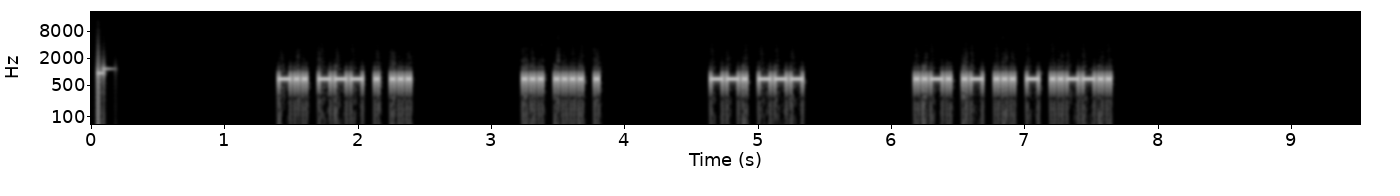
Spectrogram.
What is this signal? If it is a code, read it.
Morse code, heard as a keyed tone, about 39 wpm, 700 Hz. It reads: DOES SHE GO FAST?
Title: 4x Word-Spacing - Sentences from Top 400 Words - 40wpm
